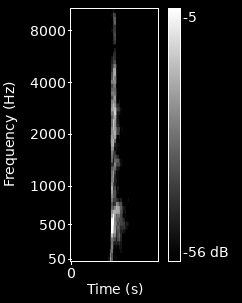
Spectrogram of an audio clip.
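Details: A single short, abrupt voiced catch in an otherwise silent clip during a livestream; hiccup.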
